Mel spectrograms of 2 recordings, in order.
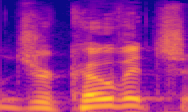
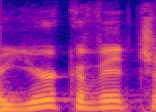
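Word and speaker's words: Jurkovec: won this game 48-27 phil jerkovich or yurkovich or however you want to say his name i believe it's jerkovich he is back he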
